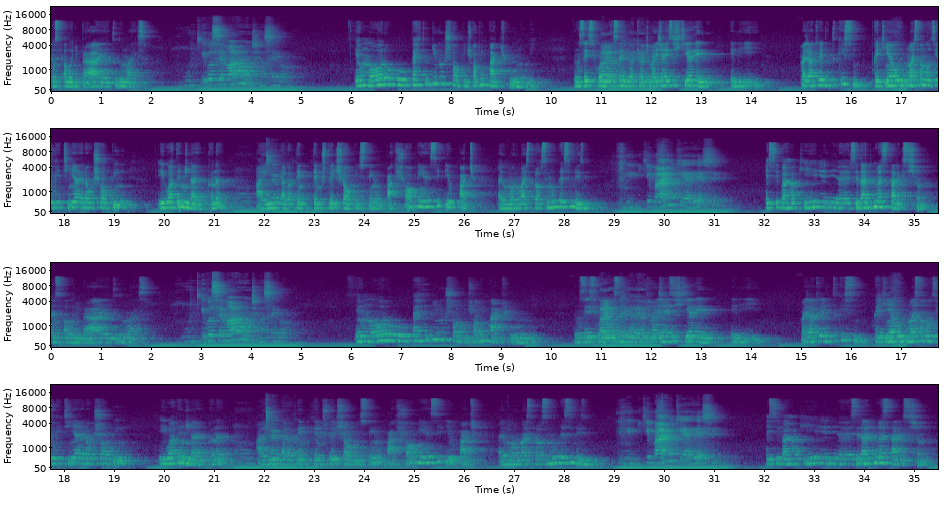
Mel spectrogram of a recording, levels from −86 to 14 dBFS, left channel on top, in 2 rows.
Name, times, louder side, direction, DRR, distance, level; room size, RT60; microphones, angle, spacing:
voice 1, 0.0-1.9 6.1-9.7 10.5-13.2 13.6-14.2 15.0-16.2 16.5-19.2 19.9-21.1 21.8-26.2 26.7-28.5 29.1-29.2 32.0-35.3, left 4 dB, 75° left, 5 dB, 0.3 m, -27 dB
voice 2, 2.4-4.9 11.0-12.0 16.8-16.9 21.4-22.8 29.0-31.2, right 1 dB, 25° right, -5 dB, 0.5 m, -31 dB
2.6 x 2.3 x 2.9 m, 1.2 s
head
